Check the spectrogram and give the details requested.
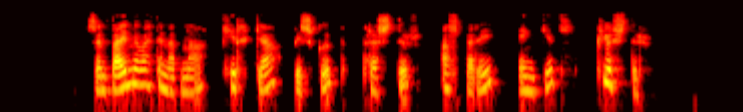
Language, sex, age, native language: Icelandic, female, 20-29, Icelandic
